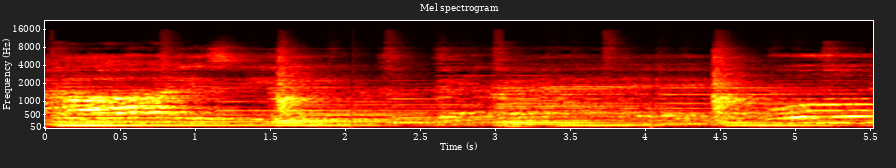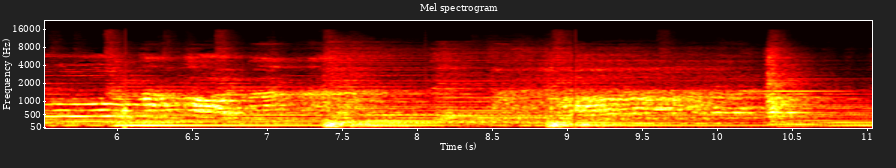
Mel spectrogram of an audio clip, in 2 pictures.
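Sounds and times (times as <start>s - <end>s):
group singing gospel with band: 0.0s - 11.0s.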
